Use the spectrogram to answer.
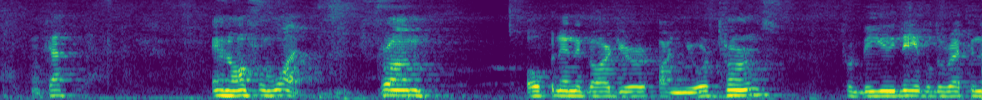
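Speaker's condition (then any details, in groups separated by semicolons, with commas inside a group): No condition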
